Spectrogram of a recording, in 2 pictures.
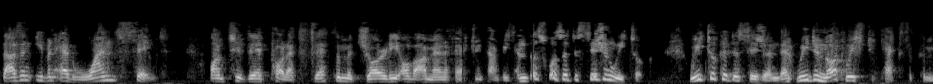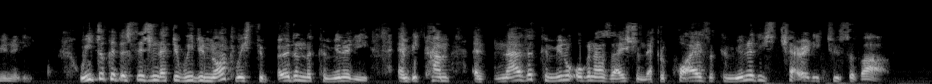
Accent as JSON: {"language": "English", "country": "South Africa", "said": "And I filled up as every South African and every Jewish South African does."}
